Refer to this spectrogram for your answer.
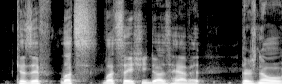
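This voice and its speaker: An unremarkable speaking voice moves at a moderate pace with ordinary pitch variation. The recording is very clean and the background silent. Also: man. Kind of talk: casual chat. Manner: profane, casual banter.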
